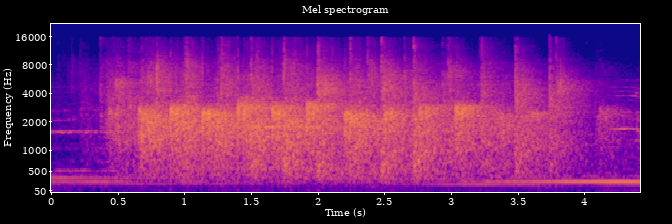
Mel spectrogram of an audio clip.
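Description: Audience applauding, starting about half a second in and tapering off near the end, with soft background music underneath.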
